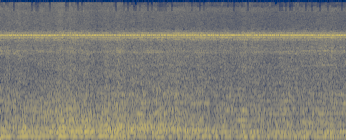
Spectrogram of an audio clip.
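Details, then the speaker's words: INAV quadcopter on a custom PID tuning stand, after adding some I gain to default PIDs: even, steady high buzz of all four motors with no surging, holding a stable hover in one spot with minimal drift. "how it just sits here and covers in one spot without drifting a lot"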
